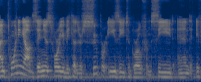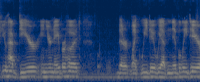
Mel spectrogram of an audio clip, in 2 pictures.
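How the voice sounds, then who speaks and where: Audible room echo and noticeable background noise surround the recording. A man talks at a moderate pace with fairly even intonation. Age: 60s. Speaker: livestreamer, gardening content creator. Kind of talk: casual livestream chat. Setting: live stream video. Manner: chatty, informal.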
